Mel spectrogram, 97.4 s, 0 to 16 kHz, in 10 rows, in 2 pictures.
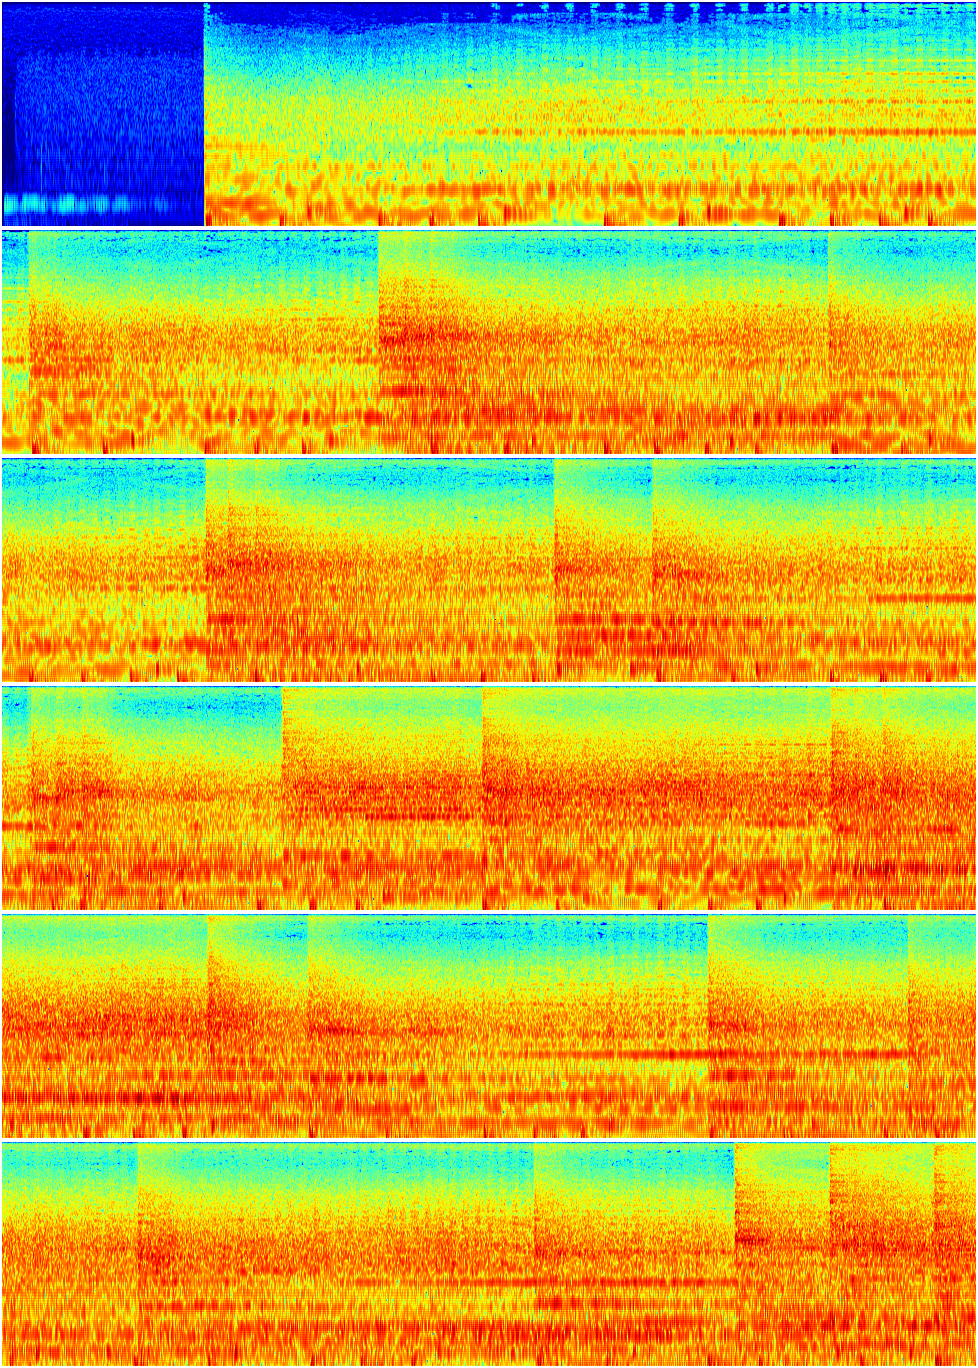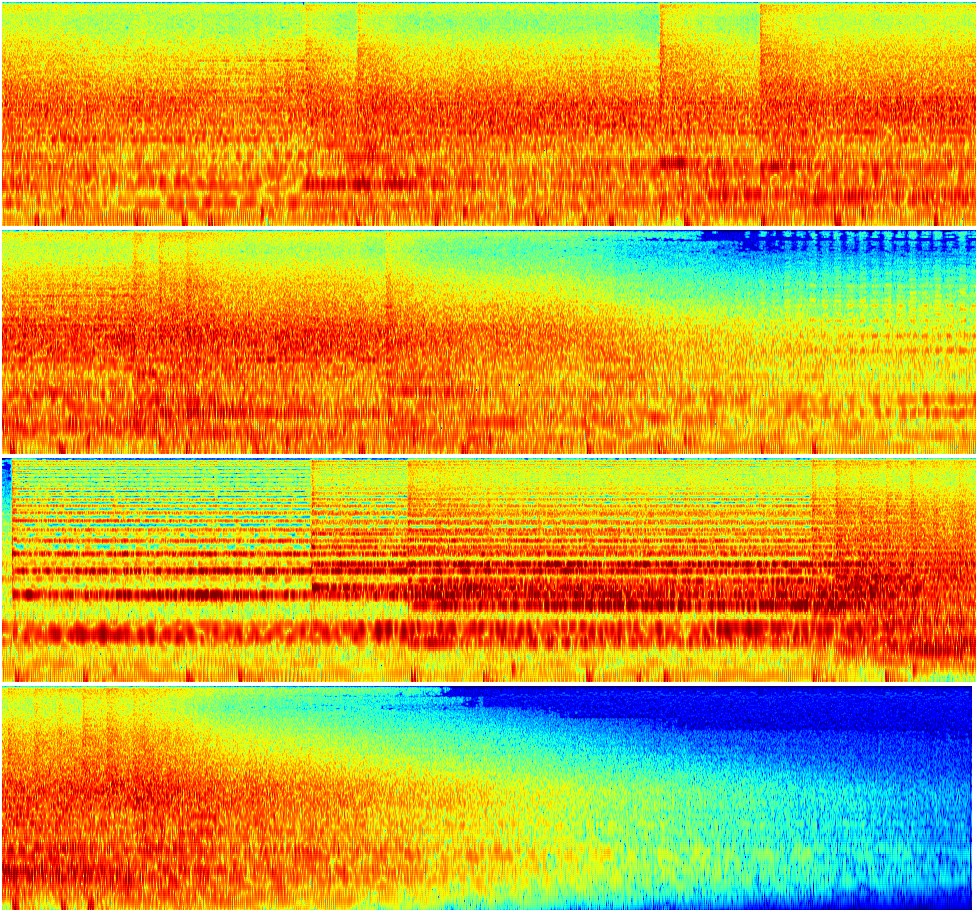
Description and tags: Years lost
Free soundtrack/ambient for using with various type of movies.The tone is almost grainy with influence of 70-80 progressive music.
progressive, classic, 80, 70, machine, lost, background, roman, civilization, time, atmosphere, grainy, ambient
